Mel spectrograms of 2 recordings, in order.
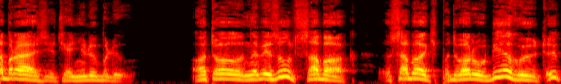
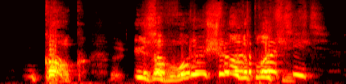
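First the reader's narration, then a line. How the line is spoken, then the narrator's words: Tenants exclaiming. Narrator (Russian): воскликнули съемщики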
